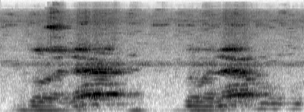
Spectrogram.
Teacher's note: Idbaq itu lidah lengket. Lengket dengan langit-langit.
